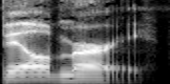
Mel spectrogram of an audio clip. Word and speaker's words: Bilmuri: They're called Bill Murray. The name is spelled B-I-L-M-U-R-I.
